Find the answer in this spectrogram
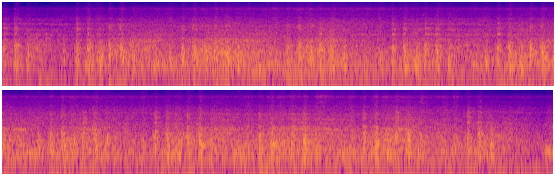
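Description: Seibu Ikebukuro Line electric commuter train passing close by, its wheels clattering over the rail joints in a quick, steady run of clicks.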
